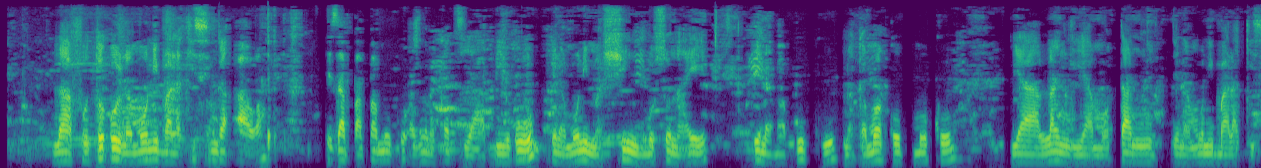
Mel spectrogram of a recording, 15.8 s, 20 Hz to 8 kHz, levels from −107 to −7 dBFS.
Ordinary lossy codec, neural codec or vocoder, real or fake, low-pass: AAC, 32 kbps; none; real; 7.2 kHz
